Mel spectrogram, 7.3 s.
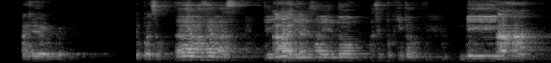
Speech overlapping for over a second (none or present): none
